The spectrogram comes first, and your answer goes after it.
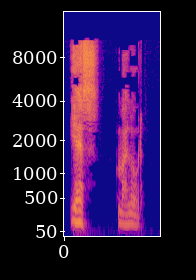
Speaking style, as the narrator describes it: she stammered, horrified at the mess of her stateroom, and that the War Master should see it so untidy

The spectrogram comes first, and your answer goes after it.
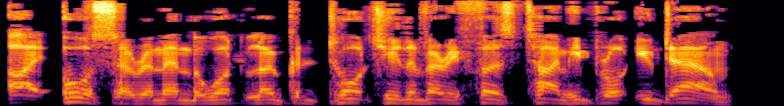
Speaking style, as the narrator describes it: gasped Tarvitz

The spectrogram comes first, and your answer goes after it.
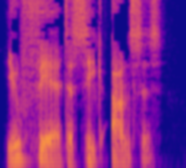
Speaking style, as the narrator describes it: asked Sejanus angrily

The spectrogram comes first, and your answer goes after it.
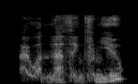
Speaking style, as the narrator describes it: hissed the dying man

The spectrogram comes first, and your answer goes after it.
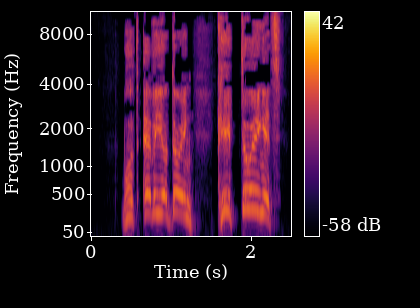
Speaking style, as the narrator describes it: cried Ingmei Singh

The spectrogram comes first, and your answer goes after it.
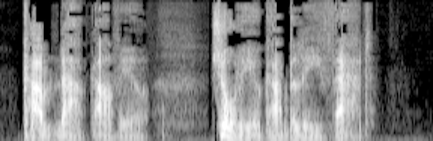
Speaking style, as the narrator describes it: scoffed Sinderman

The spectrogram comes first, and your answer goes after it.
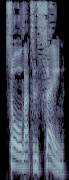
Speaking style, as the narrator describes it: cried Lucius

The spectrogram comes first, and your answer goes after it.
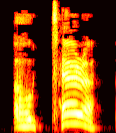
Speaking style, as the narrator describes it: Keela cried, retching violently

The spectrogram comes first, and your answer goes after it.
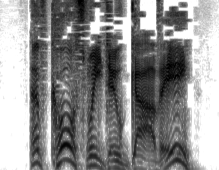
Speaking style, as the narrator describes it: bellowed Abaddon

